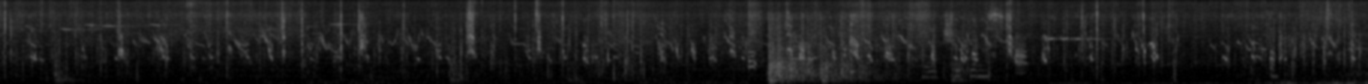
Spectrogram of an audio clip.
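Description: A flock of six-week-old meat chickens (broilers) peeping and clucking without a break as they crowd the feeder. About eight seconds in there is a loud rush lasting about a second as feed is poured from a bucket into their pipe feeder.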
